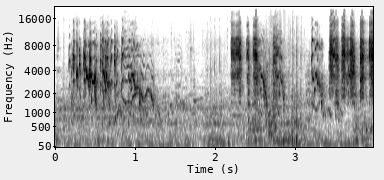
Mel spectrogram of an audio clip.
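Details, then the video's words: Chirping from a budgerigar breeding pair: a burst of rapid scratchy warbling, a quiet pause, then dense clicking and buzzy chatter. "Happy budgies chirping sounds | parakeet breeding pair"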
